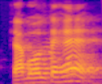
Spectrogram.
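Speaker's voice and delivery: normal talking voice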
